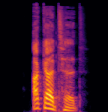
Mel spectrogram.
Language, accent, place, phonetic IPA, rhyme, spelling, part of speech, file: German, Germany, Berlin, [ˈakɐtət], -akɐtət, ackertet, verb, De-ackertet.ogg
- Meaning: inflection of ackern: 1. second-person plural preterite 2. second-person plural subjunctive II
